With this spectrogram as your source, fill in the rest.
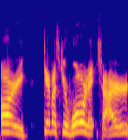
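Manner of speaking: booming, very slow, drawn-out fake Australian accent. Imagining Australian guys holding up the speaker, in a bad Australian accent. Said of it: "That wasn't a good Australian accent".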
